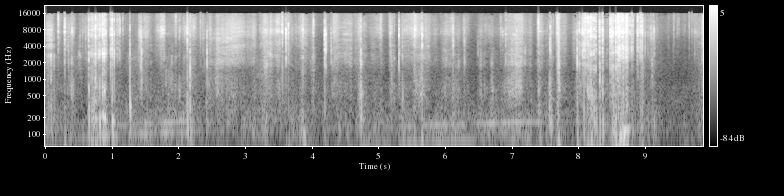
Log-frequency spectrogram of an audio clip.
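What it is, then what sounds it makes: Nylon velcro strap being peeled. Long acrylic nails peel and pull a small green nylon velcro strap away from its partly unwound roll. Bright, crackly ripping comes in repeated bursts of varying strength, with the loudest tears near the start and close to the end. There is almost no low end, and each rip cuts off quickly with little ring.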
